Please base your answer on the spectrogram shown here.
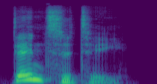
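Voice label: "density", British English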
